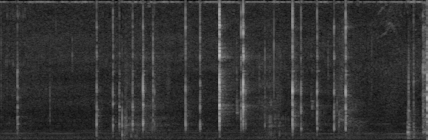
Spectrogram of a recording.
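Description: A utensil clicking against a plastic mixing bowl as batter is stirred: a dozen or so light, irregular clicks starting about a second in, over a faint steady hum.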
